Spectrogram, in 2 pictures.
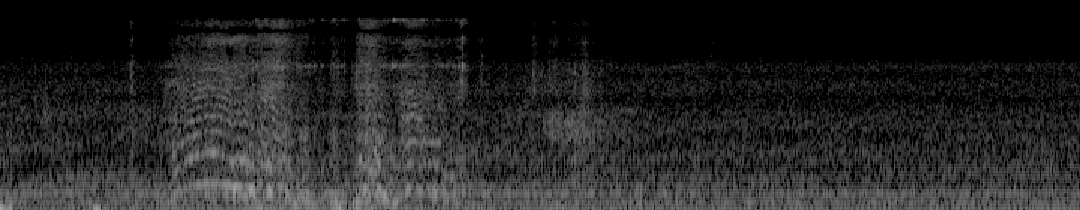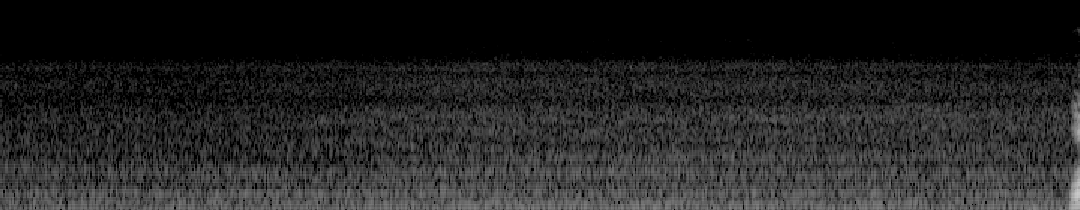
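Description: A small electric box fan runs with a steady low motor hum. A brief, louder wavering sound rises and falls in the first few seconds.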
